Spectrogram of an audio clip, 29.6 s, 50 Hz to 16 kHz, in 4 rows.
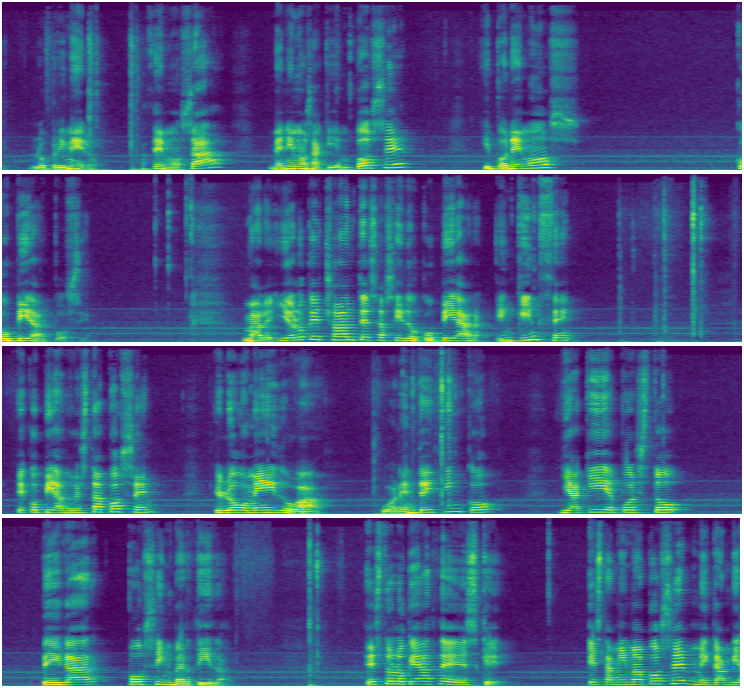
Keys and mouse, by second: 0.7 a, 1.1 a, 3.2 click, 4.3 click, 12.4-14.2 drag, 14.2 middle click, 17.2-18.9 drag, 21.1 click, 21.9-23.0 drag.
